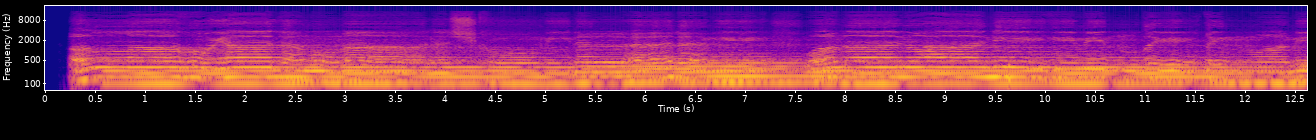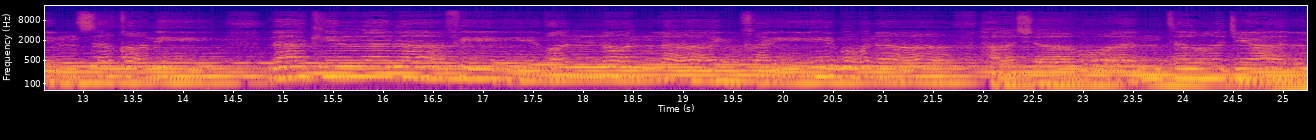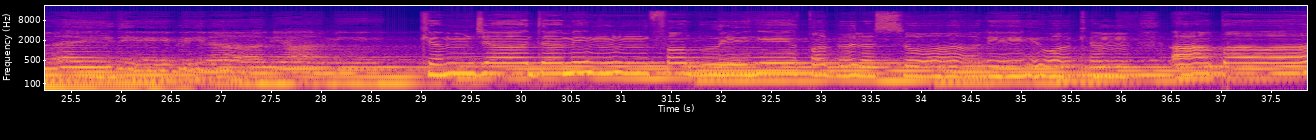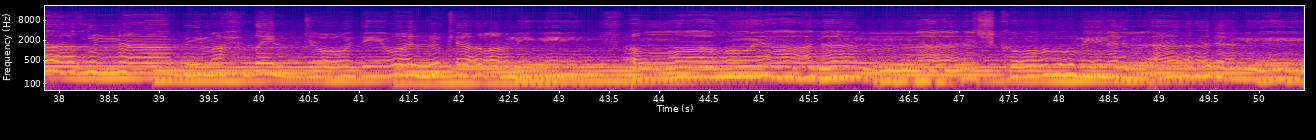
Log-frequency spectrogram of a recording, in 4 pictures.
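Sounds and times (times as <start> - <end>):
unaccompanied vocal nasheed: 0.2 - 50.4.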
